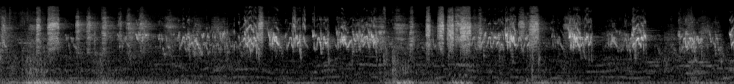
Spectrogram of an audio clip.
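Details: Budgerigars, twenty pairs, chirping in bursts of high, squeaky warbles and harsh short squawks, the chatter swelling and dropping every second or so.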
